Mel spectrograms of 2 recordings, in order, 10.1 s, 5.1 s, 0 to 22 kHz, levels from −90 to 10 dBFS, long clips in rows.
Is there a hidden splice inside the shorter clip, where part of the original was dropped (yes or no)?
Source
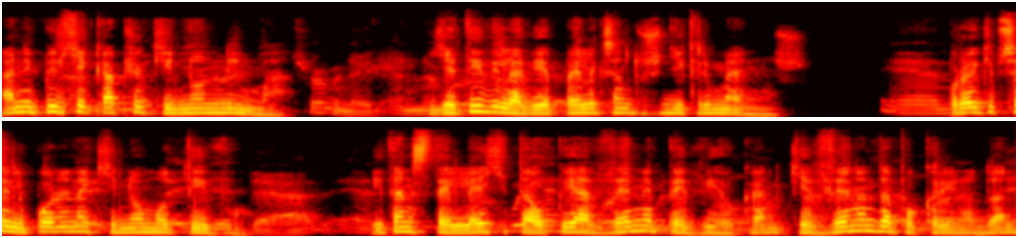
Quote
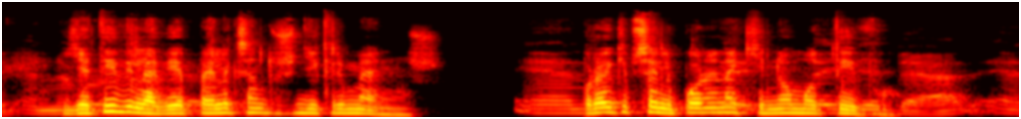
no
